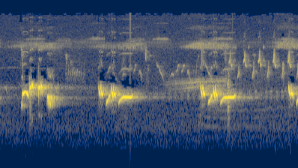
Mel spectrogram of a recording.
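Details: Northern mockingbird song: repeated short warbled phrases of slurred whistles, each about half a second long, spaced by pauses, with faint high notes behind.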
